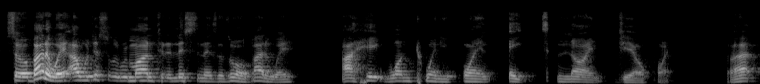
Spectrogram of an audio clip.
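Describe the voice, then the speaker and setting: Male podcast co-host, playful bragging delivery, casual chat, voice pitched a touch high. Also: normal speed. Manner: boastful, joking, laughs often.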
